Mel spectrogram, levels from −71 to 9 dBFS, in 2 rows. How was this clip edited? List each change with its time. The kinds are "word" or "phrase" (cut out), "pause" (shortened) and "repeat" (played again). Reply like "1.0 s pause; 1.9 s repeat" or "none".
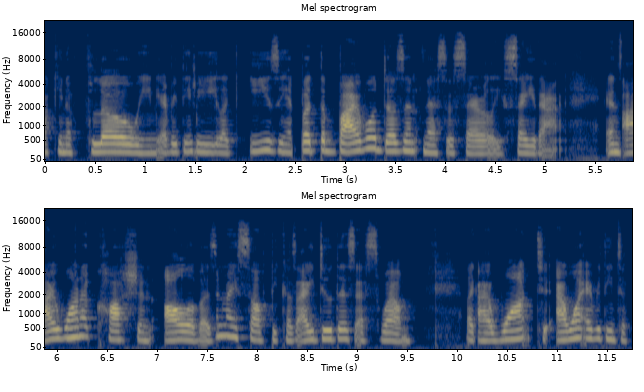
1.1 s word; 1.5 s word; 2.5 s word; 3.8 s word; 5.8 s word; 7.6 s word; 10.2 s word; 10.8 s word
